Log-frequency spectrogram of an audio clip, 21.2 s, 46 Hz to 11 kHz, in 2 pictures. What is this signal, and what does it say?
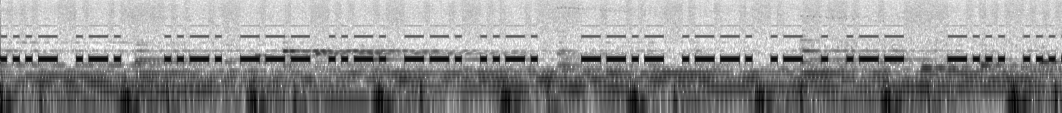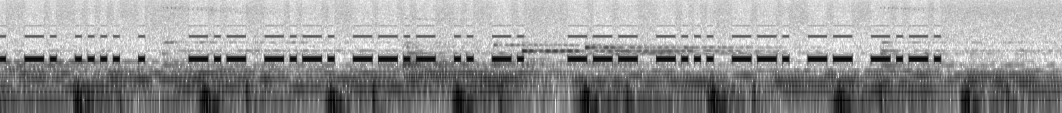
Morse code, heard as a keyed tone, machine-sent, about 19 wpm, 620 Hz. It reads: … FOFGF QPAEW BHNHE KCQIN OBGMC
